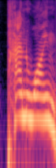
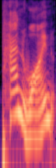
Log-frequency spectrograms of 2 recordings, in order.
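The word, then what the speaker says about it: panwan: to quote it is pan wine days with him with pan wine being spelled p a n w a n and I hope pronouncing that correctly but it is pan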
